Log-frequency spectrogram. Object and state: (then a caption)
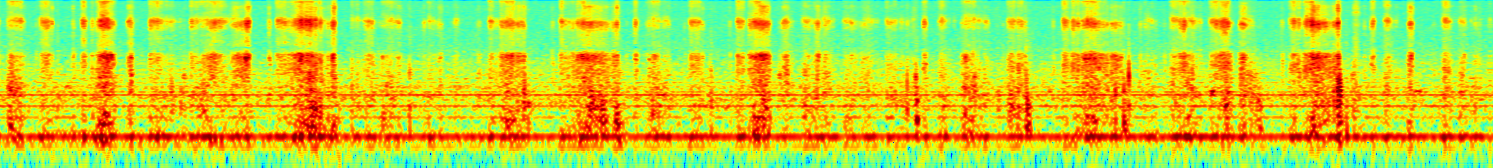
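Pen nib writing on notebook paper. A silver steel fountain pen nib writes in brown ink across a lined white page of a spiral notebook. Its scratchy, bright strokes come in quick irregular bursts over a faint steady low hum.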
